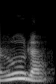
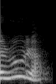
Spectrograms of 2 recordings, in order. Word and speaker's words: ruler: Un autre exemple, a ruler. Le R n'est pas prononcé en anglais, donc vous pouvez écrire uniquement le E.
